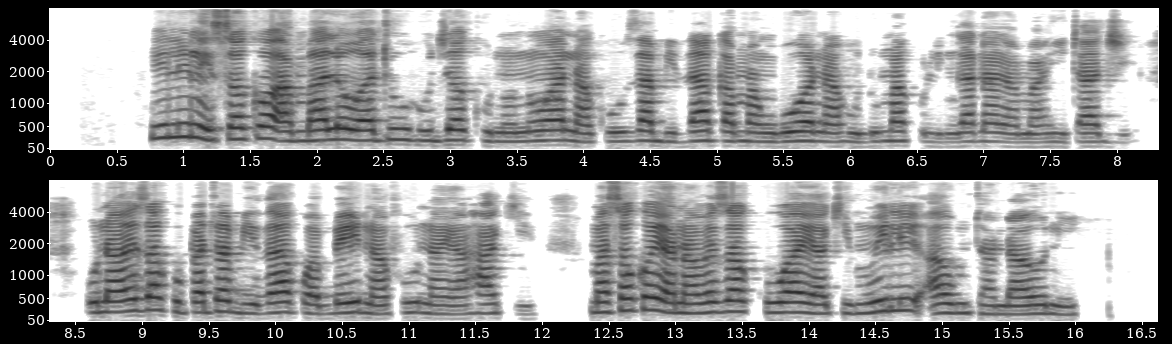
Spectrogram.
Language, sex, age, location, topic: Swahili, female, 36-49, Nairobi, finance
